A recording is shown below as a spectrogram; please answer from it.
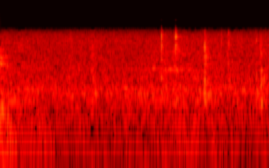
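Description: A few faint computer keyboard keystrokes, short clicks bunched together a little past a second in, over low steady hiss.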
